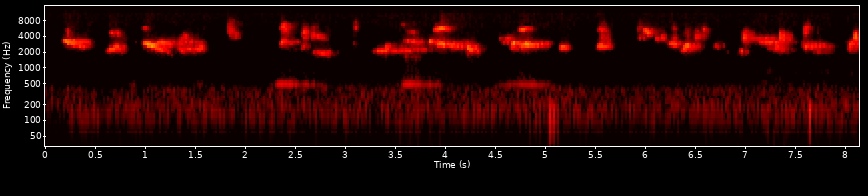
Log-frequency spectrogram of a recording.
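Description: Songbirds chirping and singing, a continuous stream of short, high calls and trills.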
